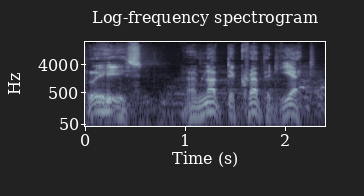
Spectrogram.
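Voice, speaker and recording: A man does a raspy, put-on character voice with clear background noise behind him. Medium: video game.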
